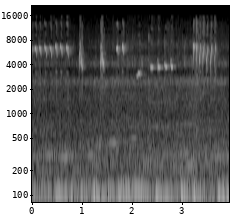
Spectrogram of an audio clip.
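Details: Common iora singing vigorously: rapid high twittering trills, short sharp chirps and brief whistled notes in a busy, varied sequence, with a low steady hum underneath.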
